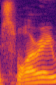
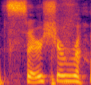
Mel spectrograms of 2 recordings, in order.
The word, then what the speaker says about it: Saoirse: Soiree Ronan. – Yeah. No, party Ronan. – Saoirse Ronan. And I misspell it on all our docs now because I have to. Otherwise, I'll say soiree like a dickweed.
